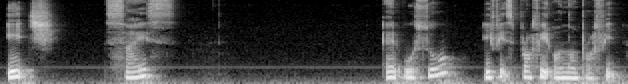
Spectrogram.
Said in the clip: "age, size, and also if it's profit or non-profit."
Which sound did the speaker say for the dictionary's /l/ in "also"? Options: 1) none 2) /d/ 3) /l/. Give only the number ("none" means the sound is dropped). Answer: 1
